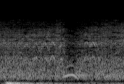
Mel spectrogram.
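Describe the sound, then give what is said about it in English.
Fishing line peeling off a spinning reel with braid running through the rod guides, a brief, steady hissing buzz heard faintly and alone. “There's nothing like the sound of line peeling off a spinning reel. And braid going through guides.”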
